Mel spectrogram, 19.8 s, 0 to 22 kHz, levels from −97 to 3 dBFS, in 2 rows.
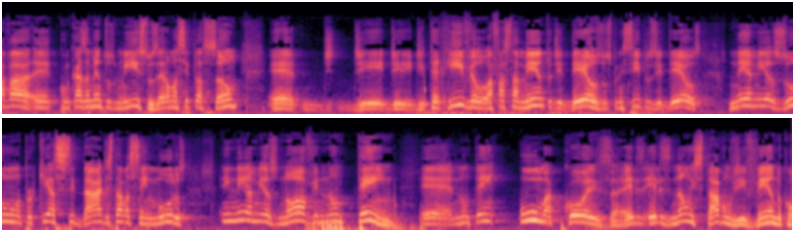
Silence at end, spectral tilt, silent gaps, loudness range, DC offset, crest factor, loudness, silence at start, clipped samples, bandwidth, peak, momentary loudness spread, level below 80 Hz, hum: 0 s; -4.5 dB/octave; none; 4 LU; under 0.1%; 18 dB; -20 LUFS; 0 s; under 0.1%; 14.5 kHz; -2 dBFS; 10 LU; -34 dBFS; none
